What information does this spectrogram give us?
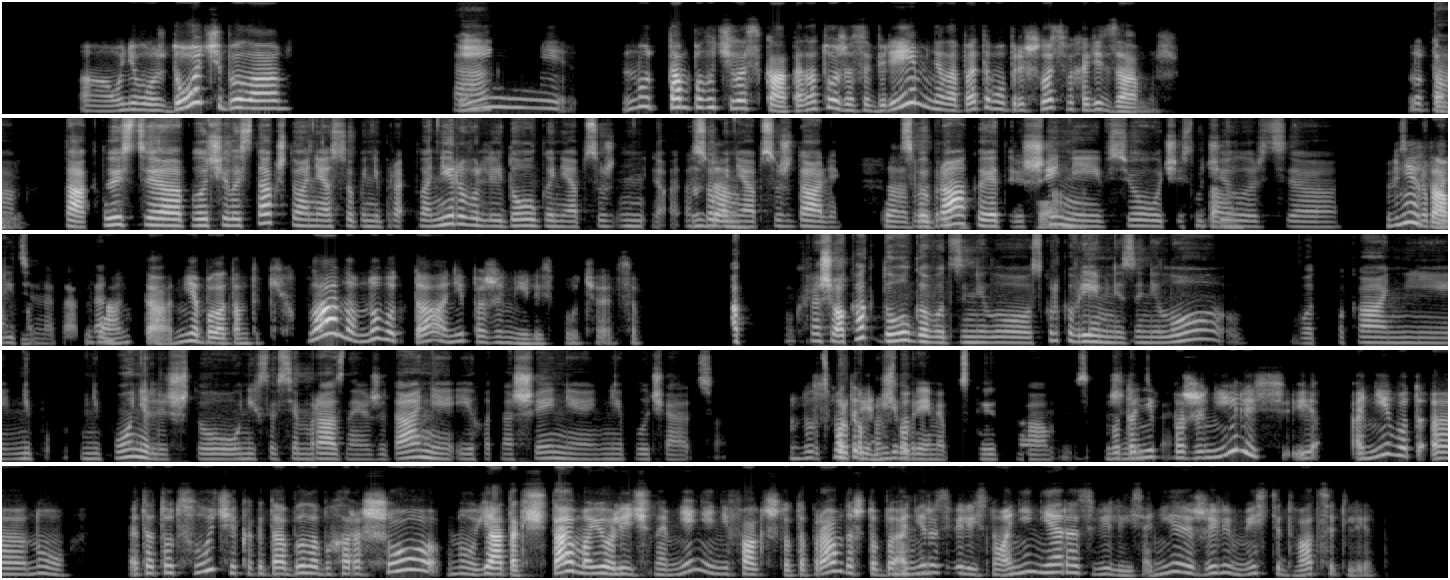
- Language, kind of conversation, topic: Russian, podcast, Что делать, если у партнёров разные ожидания?
- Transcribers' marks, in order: none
